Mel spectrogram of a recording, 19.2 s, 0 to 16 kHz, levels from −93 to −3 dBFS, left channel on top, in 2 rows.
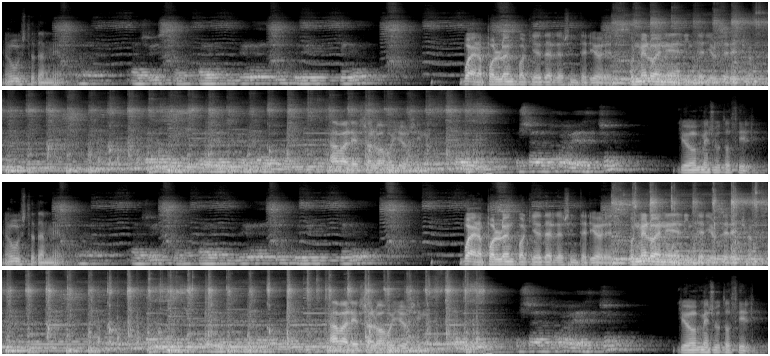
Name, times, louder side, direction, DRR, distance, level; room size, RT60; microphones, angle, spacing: voice 1, 0.0-0.8 5.7-9.5 13.7-15.0 18.0-19.0, right 2 dB, 20° right, 12 dB, 0.4 m, -27 dB
sound 1, 0.6-0.8 1.1-1.6 1.9-2.9 3.3-4.3 4.7-5.8 6.1-9.9 10.3-12.7, right 2 dB, 45° right, 3.6 m, -46 dB
voice 2, 0.7-4.6 11.3-13.6 14.3-14.6 15.2-15.6 16.0-17.3, left 2 dB, 50° left, -4 dB, 1.8 m, -33 dB
Human voice / Acoustic guitar, 7.6-15.6, right 3 dB, 75° right, 0.9 m, -29 dB
8.5 x 7.4 x 6.3 m, 1.2 s
head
